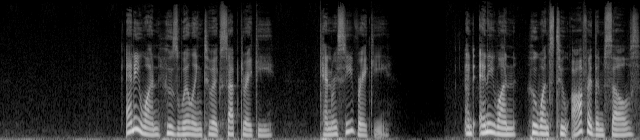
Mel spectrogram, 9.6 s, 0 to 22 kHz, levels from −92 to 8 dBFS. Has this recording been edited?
yes; 1 cut; at 6.7 s

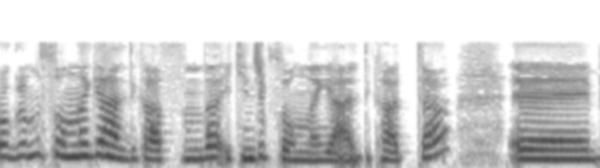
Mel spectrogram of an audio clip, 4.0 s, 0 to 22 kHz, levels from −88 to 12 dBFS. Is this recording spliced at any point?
yes; 1 cut; at 1.8 s

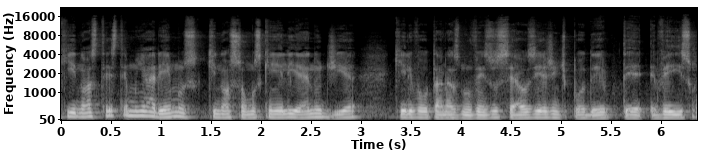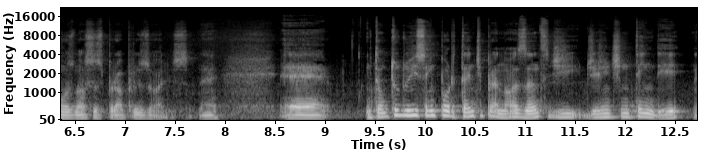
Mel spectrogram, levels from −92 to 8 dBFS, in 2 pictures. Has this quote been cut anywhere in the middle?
no; 0 cuts

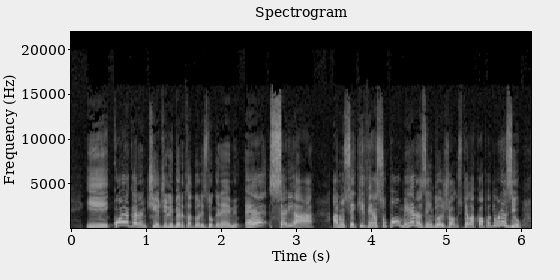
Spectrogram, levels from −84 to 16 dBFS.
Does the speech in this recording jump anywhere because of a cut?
no; 0 cuts

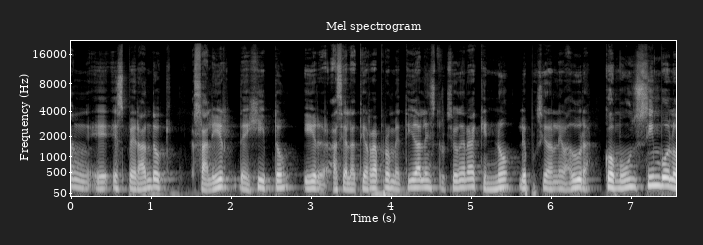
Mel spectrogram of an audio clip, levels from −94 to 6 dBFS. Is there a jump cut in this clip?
yes; 1 cut; at 6.6 s

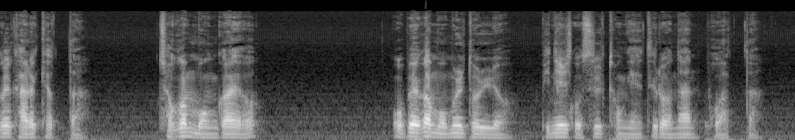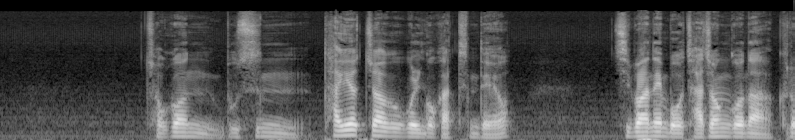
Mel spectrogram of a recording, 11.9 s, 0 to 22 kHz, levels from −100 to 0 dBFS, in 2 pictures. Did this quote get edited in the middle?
yes; 6 cuts; at 1.0 s, 2.3 s, 4.3 s, 5.3 s, 8.3 s, 9.2 s

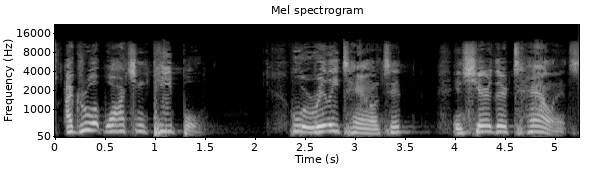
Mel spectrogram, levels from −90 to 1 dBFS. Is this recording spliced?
no; 0 cuts

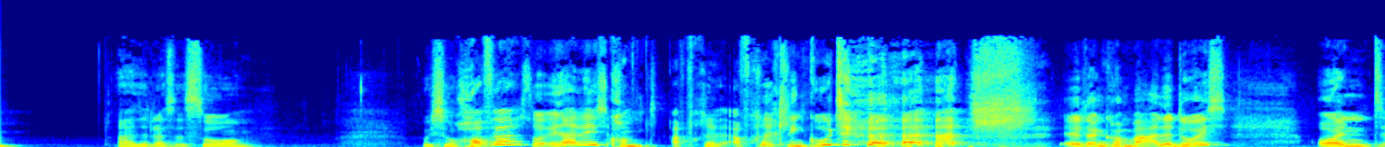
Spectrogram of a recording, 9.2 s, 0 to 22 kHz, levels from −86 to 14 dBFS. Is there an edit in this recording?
yes; 1 cut; at 4.0 s

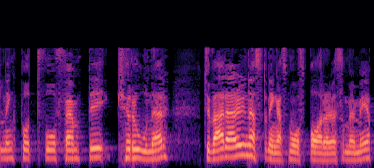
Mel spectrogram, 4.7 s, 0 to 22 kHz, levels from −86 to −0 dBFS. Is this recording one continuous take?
yes; 0 cuts

